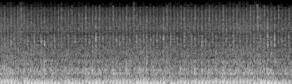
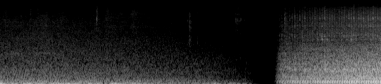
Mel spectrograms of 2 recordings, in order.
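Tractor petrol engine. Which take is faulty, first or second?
first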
